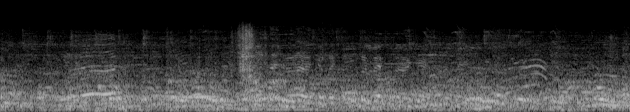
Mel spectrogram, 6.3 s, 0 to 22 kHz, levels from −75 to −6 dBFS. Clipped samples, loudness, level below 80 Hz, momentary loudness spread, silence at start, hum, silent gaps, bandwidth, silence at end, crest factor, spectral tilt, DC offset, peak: under 0.1%; -29 LUFS; -50 dBFS; 4 LU; 0 s; none; none; 11 kHz; 0 s; 14 dB; -6 dB/octave; under 0.1%; -14 dBFS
